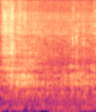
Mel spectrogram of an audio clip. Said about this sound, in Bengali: গরম জলটা করেছিলাম, পরিমাণ মতন জল ঢেলে দিলাম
